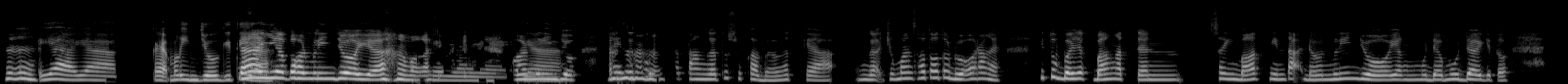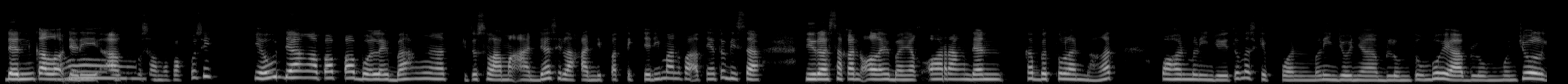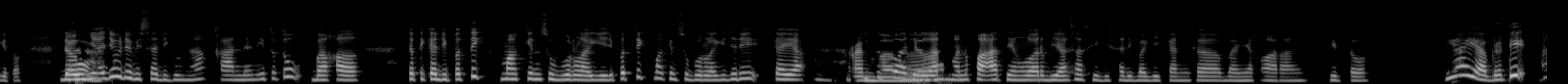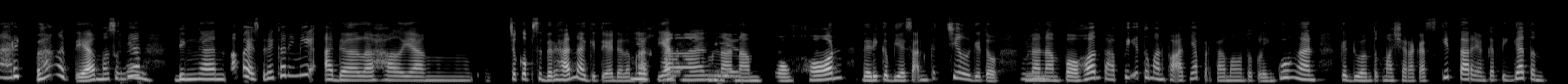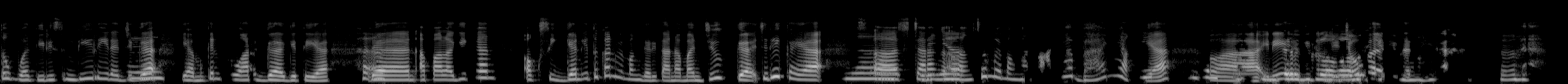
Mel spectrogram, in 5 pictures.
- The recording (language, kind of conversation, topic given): Indonesian, podcast, Pernah ikut menanam pohon? Ceritain dong pengalamanmu?
- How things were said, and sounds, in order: laughing while speaking: "Iya"; chuckle; other background noise; unintelligible speech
